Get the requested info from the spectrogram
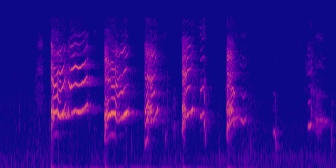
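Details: Chihuahua puppy on its second day in a new home, leashed to a chair on a patio and not yet used to the leash, giving a run of about seven high, harmonic yelping barks, several in quick succession, then shorter fading yips.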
